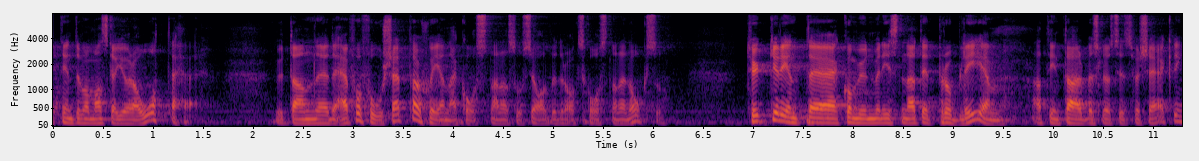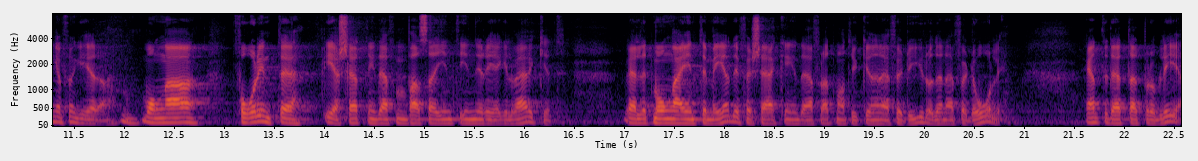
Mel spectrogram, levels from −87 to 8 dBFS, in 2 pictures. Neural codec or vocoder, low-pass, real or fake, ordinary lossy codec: none; none; real; none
